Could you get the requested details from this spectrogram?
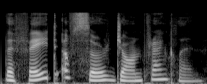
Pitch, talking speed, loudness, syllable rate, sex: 195 Hz, 175 wpm, -18 LUFS, 3.5 syllables/s, female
